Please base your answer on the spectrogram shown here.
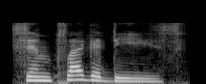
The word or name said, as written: Symplegades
